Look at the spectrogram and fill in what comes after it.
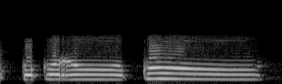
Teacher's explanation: ये ह्रस्व दीर्घ प्लुत तीनों का उच्चारण करता है, एक मात्रिक दो मात्रिक तीनों का, त्रिमात्रिक सबका उच्चारण करता है।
